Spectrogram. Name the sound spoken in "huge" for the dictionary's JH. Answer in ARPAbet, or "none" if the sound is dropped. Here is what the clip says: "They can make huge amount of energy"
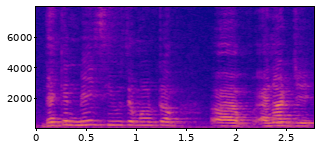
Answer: Z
